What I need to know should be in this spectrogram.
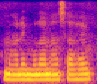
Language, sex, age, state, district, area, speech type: Urdu, female, 30-45, Bihar, Darbhanga, rural, spontaneous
